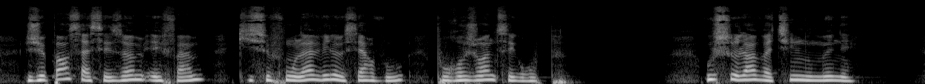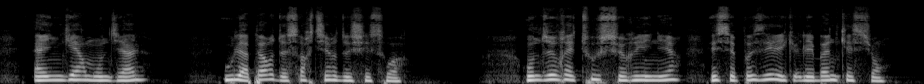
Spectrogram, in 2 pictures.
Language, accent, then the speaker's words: French; Morocco; now in France; En tant que Marocaine française, je me sens humiliée et mal à l'aise.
